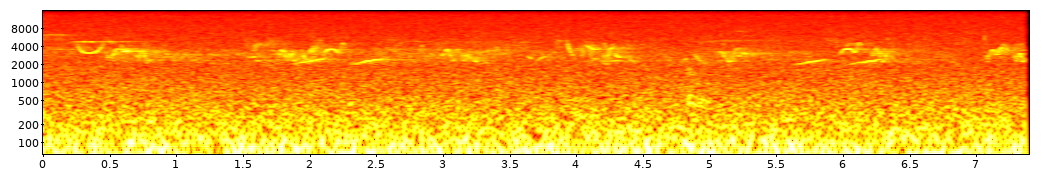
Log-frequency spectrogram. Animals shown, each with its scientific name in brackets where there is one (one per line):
Blue-headed Vireo (Vireo solitarius)
Red-eyed Vireo (Vireo olivaceus)
Tufted Titmouse (Baeolophus bicolor)
Black-throated Green Warbler (Setophaga virens)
